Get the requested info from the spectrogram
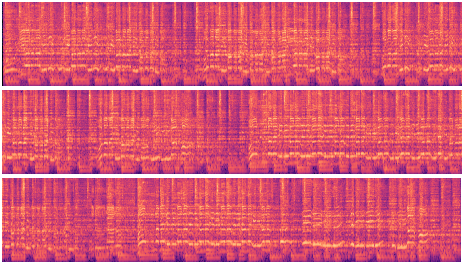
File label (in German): Jodler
